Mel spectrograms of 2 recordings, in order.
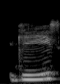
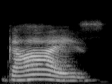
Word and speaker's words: guys: don't actually you're right it's not jeez it's guys guys guys guys okay same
